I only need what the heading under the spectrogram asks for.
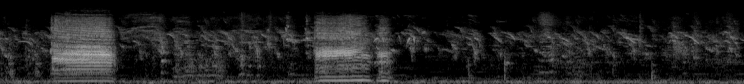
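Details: Baby pet domestic goose in its bath: two loud, harsh, nasal honks about three seconds apart, each roughly half a second long, between softer high peeping notes.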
